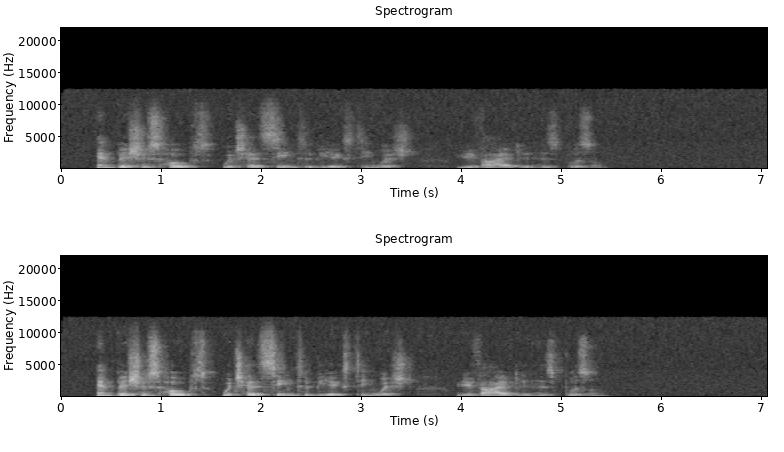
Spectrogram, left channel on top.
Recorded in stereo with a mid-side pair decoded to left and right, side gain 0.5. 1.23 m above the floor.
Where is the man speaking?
35° right, 2 m; by 5.5 s 75° right, 9 m.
